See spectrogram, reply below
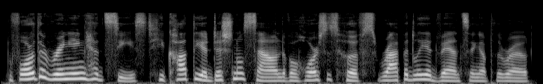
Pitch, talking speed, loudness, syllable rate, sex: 195 Hz, 210 wpm, -17 LUFS, 6.0 syllables/s, female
